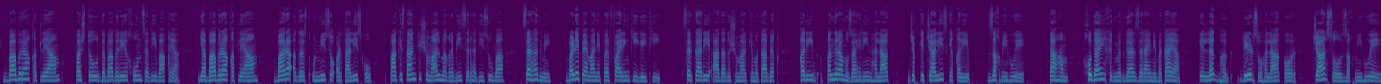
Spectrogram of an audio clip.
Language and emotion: Urdu, neutral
